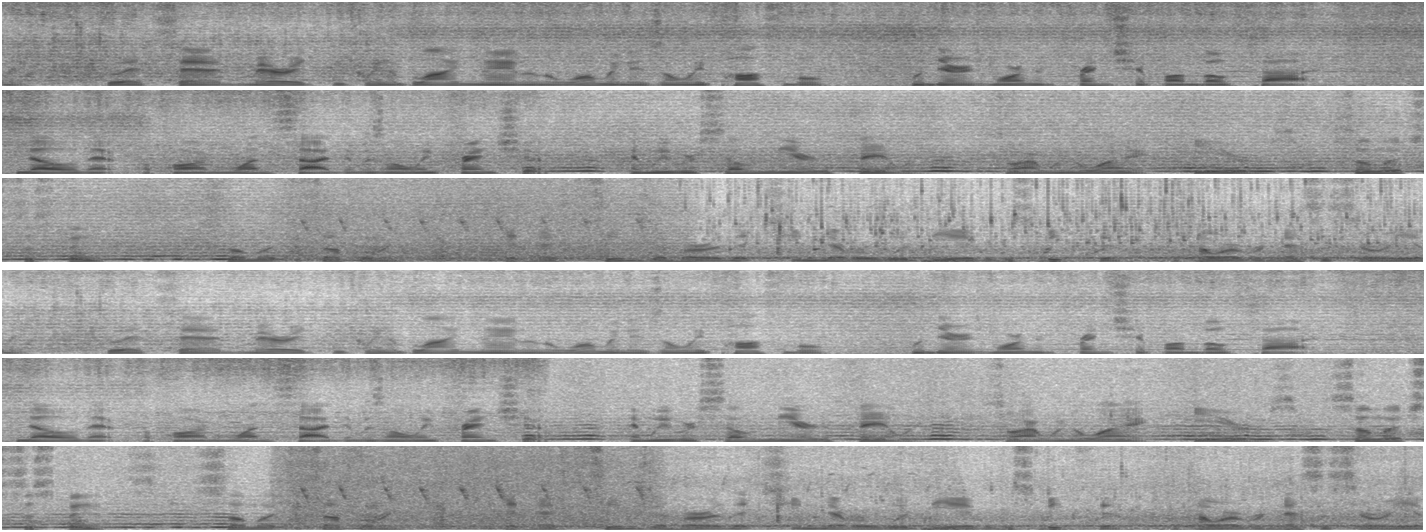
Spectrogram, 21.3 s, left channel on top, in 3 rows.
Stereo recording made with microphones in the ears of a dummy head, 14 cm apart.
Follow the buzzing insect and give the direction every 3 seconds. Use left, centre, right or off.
left, left, centre, right, right, right, right.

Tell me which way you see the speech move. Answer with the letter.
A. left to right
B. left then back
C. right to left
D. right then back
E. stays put
A.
